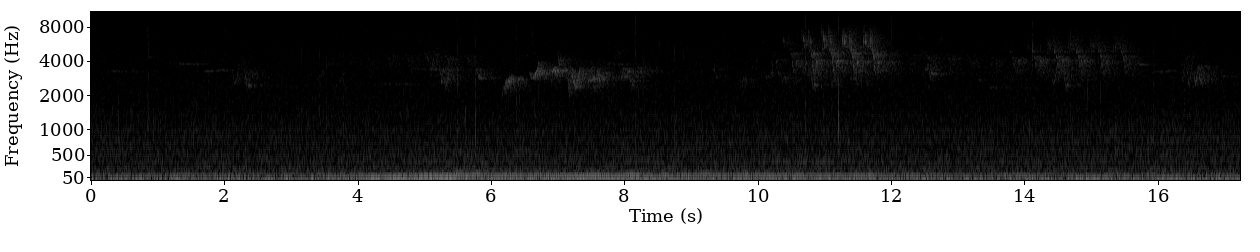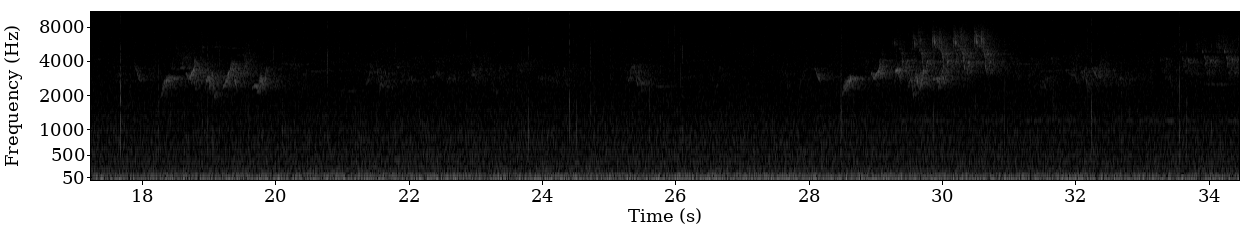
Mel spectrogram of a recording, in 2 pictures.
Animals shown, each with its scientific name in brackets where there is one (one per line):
Black-capped Chickadee (Poecile atricapillus)
Red-eyed Vireo (Vireo olivaceus)
Ovenbird (Seiurus aurocapilla)
Scarlet Tanager (Piranga olivacea)
Hermit Thrush (Catharus guttatus)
